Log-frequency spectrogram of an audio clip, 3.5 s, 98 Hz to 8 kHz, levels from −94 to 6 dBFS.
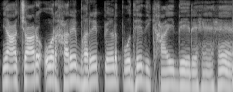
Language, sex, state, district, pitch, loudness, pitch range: Hindi, male, Jharkhand, Ranchi, 155 Hz, -15 LUFS, 135-165 Hz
